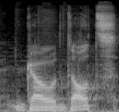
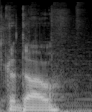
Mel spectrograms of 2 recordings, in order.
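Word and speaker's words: Godot: I always read it as go dot. Oh yeah, I'm pretty sure it's GDAU.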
